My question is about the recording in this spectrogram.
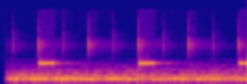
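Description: Quiz countdown-timer sound effect: quick ticks, about four a second, with a short beep once each second over a steady low electronic drone.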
